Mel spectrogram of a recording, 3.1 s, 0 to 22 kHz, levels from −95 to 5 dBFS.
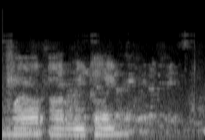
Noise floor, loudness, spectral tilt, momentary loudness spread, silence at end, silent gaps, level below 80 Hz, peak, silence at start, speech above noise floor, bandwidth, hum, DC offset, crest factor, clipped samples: -49 dBFS; -28 LUFS; -8.5 dB/octave; 20 LU; 0 s; none; -56 dBFS; -12 dBFS; 0 s; 23 dB; 7.6 kHz; none; under 0.1%; 16 dB; under 0.1%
